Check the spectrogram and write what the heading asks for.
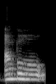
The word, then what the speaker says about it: Humble: Humble or Kingwood and it's Humble with an H i know but that's how they pronounce it we lived there for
